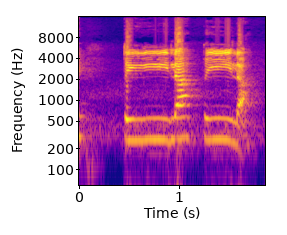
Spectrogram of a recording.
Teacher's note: हम कॉफ को मोटे करने के चक्कर में इसमें वाव की साउंड पैदा कर देते हैं, तो वाव की साउंड नहीं आनी चाहिए।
